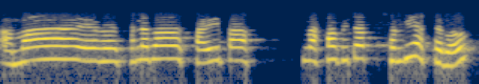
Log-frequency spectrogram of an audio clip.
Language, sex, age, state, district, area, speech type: Assamese, female, 45-60, Assam, Golaghat, urban, conversation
